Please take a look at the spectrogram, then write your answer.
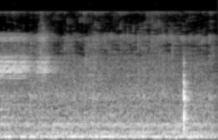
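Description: Moong dal being fried (bhuna) in a pan with a little water, a soft, steady sizzle close by, with faint stirring and one sharp utensil clink near the end.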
